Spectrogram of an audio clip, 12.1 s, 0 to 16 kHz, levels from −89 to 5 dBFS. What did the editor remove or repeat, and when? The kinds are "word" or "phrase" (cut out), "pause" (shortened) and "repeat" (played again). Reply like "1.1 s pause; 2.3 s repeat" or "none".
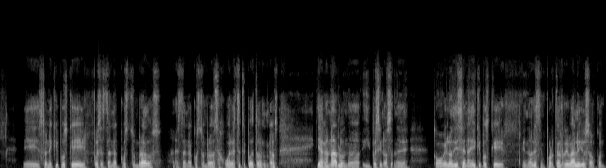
none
